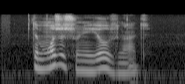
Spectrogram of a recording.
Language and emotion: Russian, neutral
